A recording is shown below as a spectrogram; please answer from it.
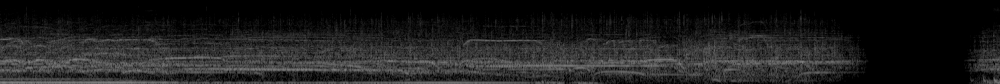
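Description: Studio audience applauding and cheering, with whoops, as the band's last low note rings under it for the first half. It all fades out to silence shortly before the end.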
